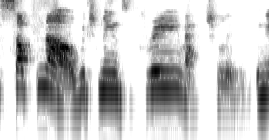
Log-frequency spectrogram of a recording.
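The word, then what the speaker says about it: Sapna: and then spell it it's s-a-p-n-a and sub-now which means dream actually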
